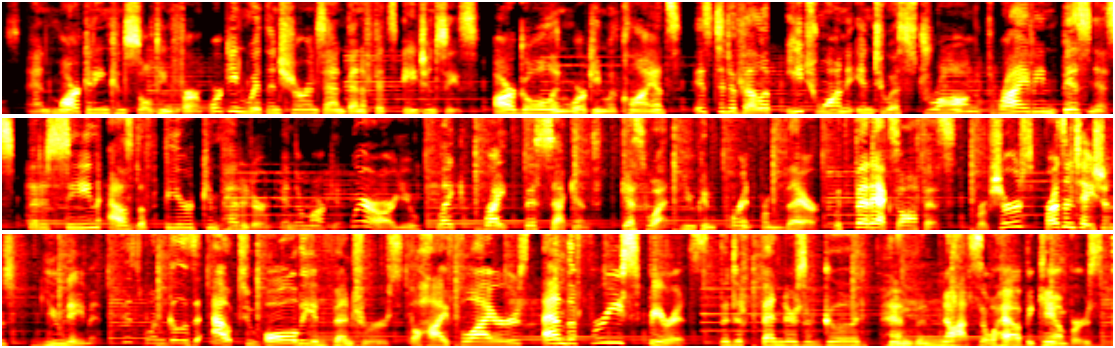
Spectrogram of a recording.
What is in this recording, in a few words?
newnar mono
